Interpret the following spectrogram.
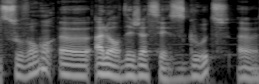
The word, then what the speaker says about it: Sgauth: euh alors déjà c'est s Go euh ça se prononce voilà comme si comme si c'était un Z à la place du S euh ça vient de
